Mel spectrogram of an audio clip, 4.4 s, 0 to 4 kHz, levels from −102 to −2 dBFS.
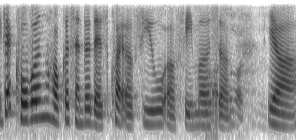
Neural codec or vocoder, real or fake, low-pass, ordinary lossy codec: none; real; 3.6 kHz; none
